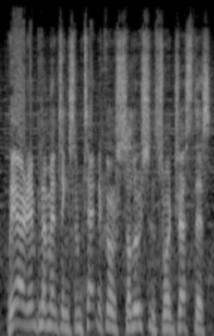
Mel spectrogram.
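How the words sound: It is read in an Irish accent. The speaker calls it wrong. "Maybe I shouldn't do that with it with an Irish accent"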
